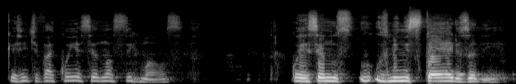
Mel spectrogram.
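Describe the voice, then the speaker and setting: High-pitched pastor with church reverb. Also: male voice, normal speed. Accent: Brazilian Portuguese. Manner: animated, repeats words, warm encouragement. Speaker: pastor leading a Bible study. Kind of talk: sermon, informal. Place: church hall.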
